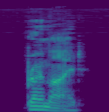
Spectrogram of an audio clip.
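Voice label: "bromide", Australian English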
